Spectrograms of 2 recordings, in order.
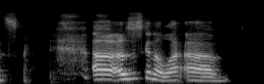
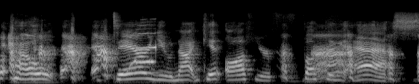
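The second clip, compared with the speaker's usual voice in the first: mock-outraged dogs; 2 semitones higher than usual. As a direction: play an affronted dog, leaning on each word. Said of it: "good delivery".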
